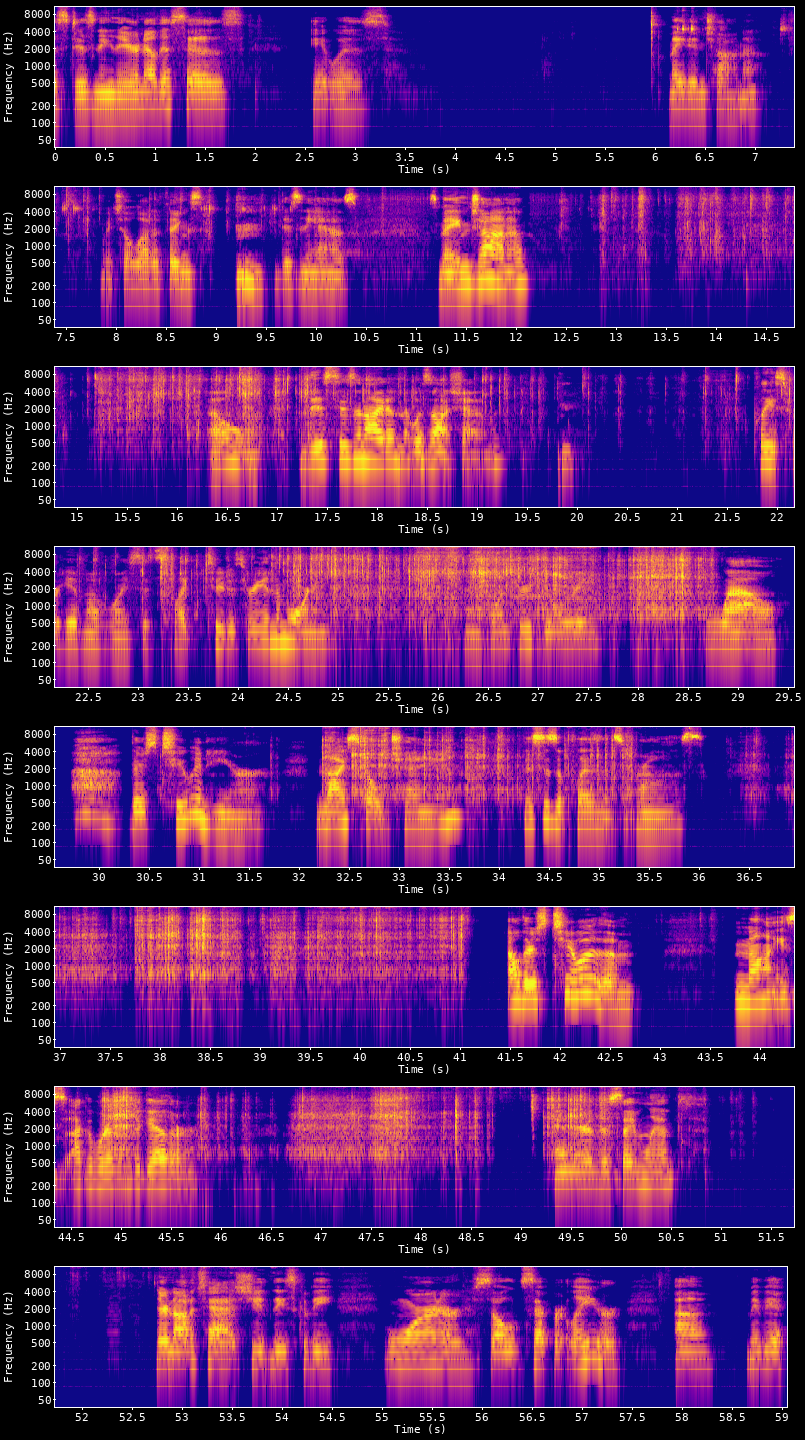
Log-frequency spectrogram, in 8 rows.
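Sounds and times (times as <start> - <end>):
necklace chains jingling: 6.1 - 10.4, 12.9 - 29.1, 32.3 - 35.6, 51.9 - 53.4
packaging crinkling and rustling: 12.2 - 28.4.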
